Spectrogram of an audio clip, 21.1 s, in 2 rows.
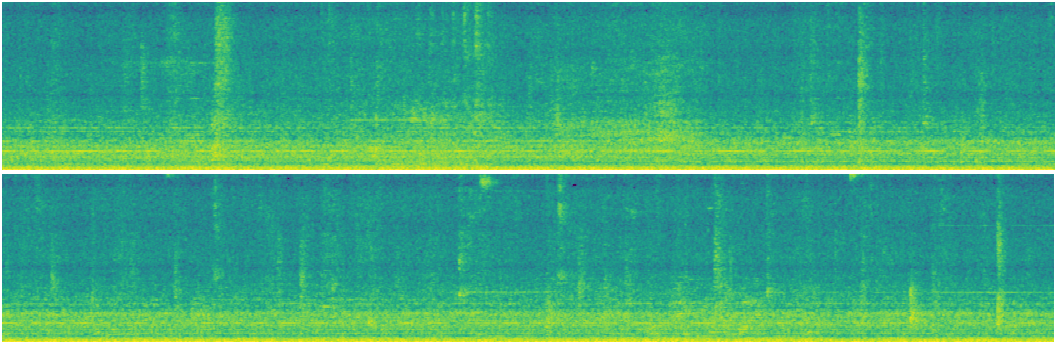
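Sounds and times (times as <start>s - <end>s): faint even whine: 0.0s - 11.4s
airport apron rumble: 0.0s - 21.0s.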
